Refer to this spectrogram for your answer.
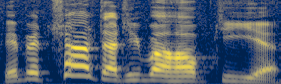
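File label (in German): "bezahlt", äusserungen westfalen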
